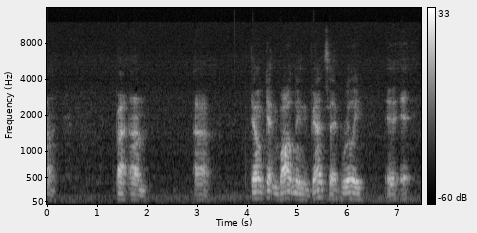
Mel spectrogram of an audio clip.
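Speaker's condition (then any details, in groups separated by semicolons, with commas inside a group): ALS; onset in arms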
